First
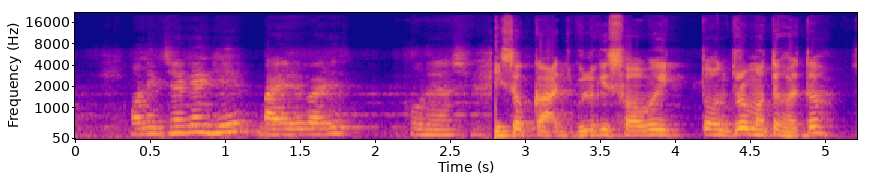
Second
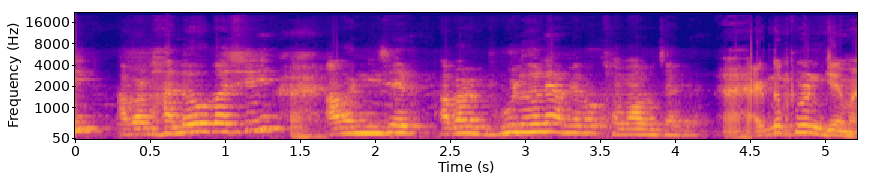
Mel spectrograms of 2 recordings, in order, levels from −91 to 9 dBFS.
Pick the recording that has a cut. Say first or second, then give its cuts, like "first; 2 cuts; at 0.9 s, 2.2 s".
first; 1 cut; at 2.8 s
